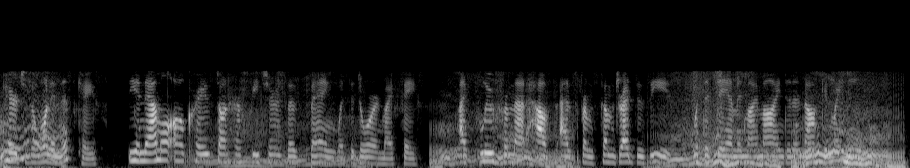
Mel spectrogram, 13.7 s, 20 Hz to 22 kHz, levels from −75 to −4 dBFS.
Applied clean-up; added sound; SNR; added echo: none; Zipper (clothing); 4 dB; none.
